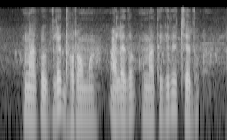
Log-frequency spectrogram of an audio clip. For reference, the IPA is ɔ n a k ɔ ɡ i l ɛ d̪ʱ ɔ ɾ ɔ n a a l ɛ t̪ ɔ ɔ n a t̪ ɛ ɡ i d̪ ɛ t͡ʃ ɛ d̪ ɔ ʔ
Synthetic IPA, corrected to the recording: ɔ n a k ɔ ɡ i l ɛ d̪ʱ ɔ ɾ ɔ m a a l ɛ d̪ ɔ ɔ n a t̪ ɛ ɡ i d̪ ɛ t͡ʃ ɛ d̪ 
